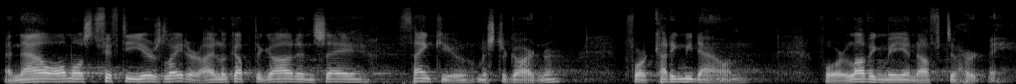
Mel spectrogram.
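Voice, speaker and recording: A man's voice: medium pitch, steady tone, moderate pace, few pauses, dark tone, long reverb tail, natural voice. A man quoting an earnest, firm old gardener. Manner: earnest, firm quoted storytelling. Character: firm older male gardener, later humbled.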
